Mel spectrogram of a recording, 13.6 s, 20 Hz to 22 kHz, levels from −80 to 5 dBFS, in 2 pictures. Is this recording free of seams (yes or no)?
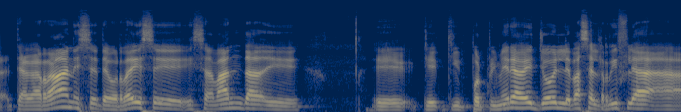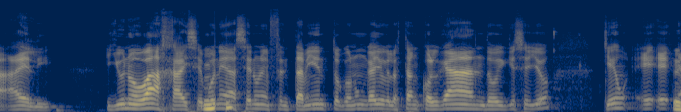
no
